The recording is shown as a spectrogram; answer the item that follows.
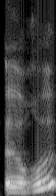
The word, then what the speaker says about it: heureux: For example, we have the word heureux. So remember that the H is silent.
